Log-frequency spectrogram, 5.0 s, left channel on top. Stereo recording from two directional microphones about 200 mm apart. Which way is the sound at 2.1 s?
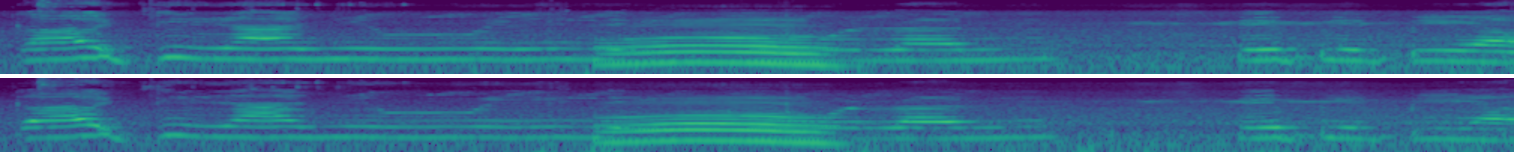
15° right (ahead or behind).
